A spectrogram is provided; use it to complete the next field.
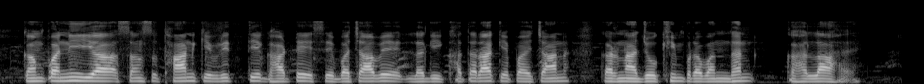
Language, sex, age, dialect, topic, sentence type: Magahi, male, 31-35, Southern, agriculture, statement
